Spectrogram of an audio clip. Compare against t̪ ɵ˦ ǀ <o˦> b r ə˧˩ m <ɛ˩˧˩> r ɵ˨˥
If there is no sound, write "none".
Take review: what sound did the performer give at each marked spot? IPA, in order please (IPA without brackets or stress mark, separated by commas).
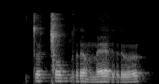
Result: o˦, ɛ˩˧˩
